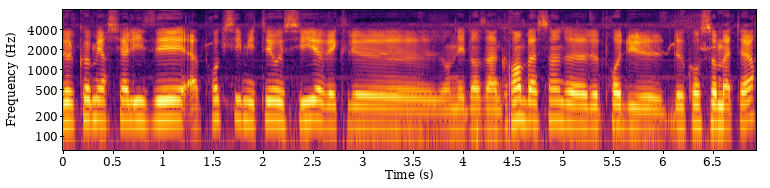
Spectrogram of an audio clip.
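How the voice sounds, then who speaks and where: A man's fairly high voice at a very slow pace, hardly any pauses, fairly even intonation, and noticeable background noise. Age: 30s. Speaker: dairy farmer. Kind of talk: interview testimony. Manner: hesitant, many fillers.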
